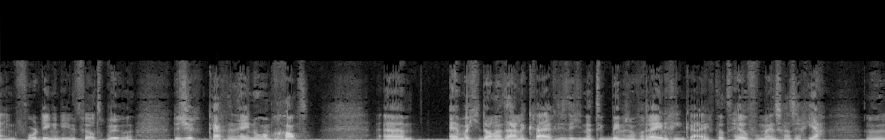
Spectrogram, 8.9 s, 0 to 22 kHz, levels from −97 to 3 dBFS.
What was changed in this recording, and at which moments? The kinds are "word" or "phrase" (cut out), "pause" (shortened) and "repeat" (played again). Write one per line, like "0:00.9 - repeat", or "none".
none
